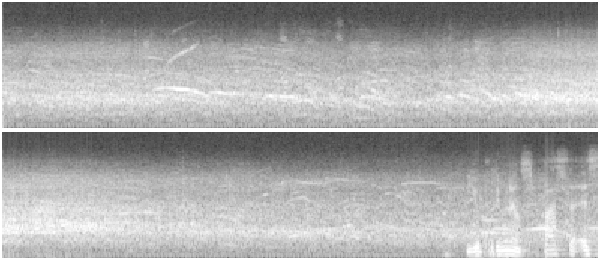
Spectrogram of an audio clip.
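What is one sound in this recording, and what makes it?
A large crowd murmurs and whistles in an open stadium.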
